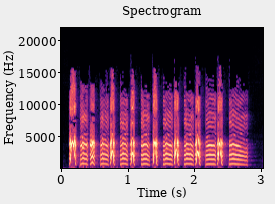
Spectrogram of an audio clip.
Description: Funny Rubber Toy, Cartoon / Comedy, a very silly rubber toy; a very silly rubber toy squeak sound being squeezed repeatedly; Miscellaneous Cartoon Sound Effects; Lynne Music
